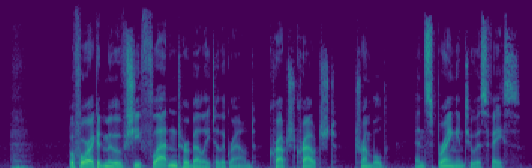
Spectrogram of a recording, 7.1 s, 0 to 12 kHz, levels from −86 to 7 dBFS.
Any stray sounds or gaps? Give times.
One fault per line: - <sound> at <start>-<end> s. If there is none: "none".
- breath at 0.1-0.5 s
